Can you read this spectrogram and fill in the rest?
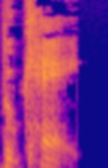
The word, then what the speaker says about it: Bucket: And she married a man named Richard Bucket, B-U-C-K-E-T, but she decides we're pronouncing it Bouquet.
